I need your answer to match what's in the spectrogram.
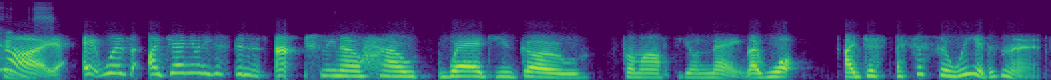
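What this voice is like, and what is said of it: Subtle Welsh accent. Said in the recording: “I'm from Swansea in Wales. Can you hear the accent? ... definitely hear the twang ... maybe there is a twang there”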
